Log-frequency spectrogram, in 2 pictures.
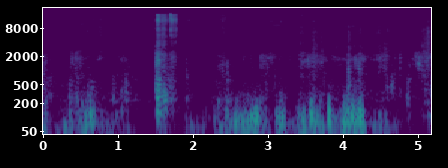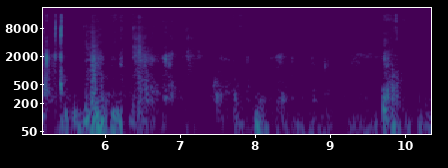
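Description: Footsteps on loose rock and stony ground, uneven and irregular, with sharp clicks of stones knocking together and low rumbling scuffs in the first half.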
